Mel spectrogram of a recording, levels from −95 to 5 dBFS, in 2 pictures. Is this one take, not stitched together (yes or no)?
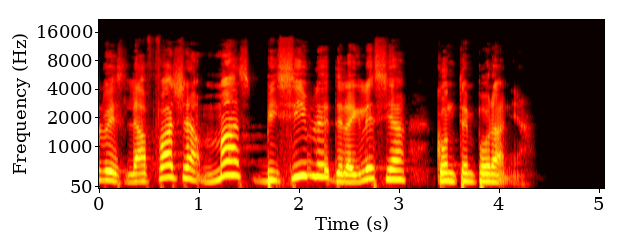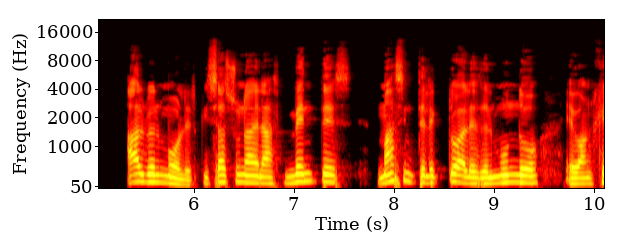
yes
